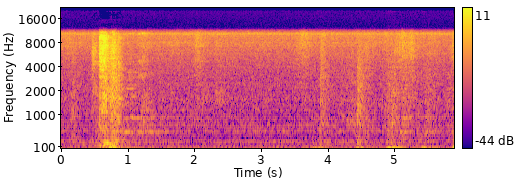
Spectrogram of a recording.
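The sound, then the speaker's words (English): A house door is opened after the doorbell rings and later shut, with a sharp clunk near the start and a few softer knocks and rattles toward the end over a low steady hum. “Going and open up the door, and I didn't know who was out there, but whatever.”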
